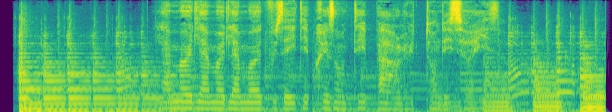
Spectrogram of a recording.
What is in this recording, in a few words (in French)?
LA MODE, VOIX SEXY GLAM DYNAMIQUE; VOIX GLAM ROCK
